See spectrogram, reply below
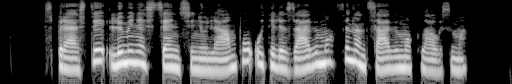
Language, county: Lithuanian, Panevėžys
